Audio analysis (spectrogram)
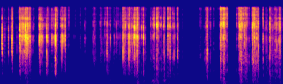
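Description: Black-gloved hands pull a yellow nylon hook strip apart from black nylon loop strips of a hook-and-loop fastener and press them back together. Bursts of bright, crackly peeling and ripping come in quick, dry crackles separated by short pauses, almost all high in tone with no low end.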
